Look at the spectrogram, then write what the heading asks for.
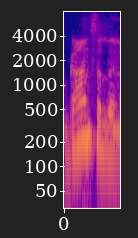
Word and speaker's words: Gonsolin: I'm looking for this pronunciation. It looks like it's not Gonsolin. No, Gonsolin.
